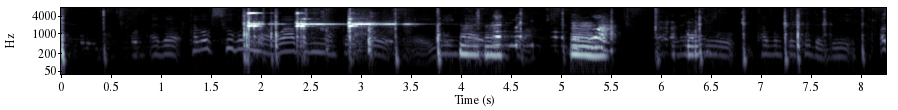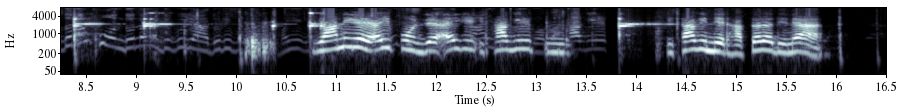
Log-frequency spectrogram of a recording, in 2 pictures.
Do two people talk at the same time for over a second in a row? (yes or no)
yes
